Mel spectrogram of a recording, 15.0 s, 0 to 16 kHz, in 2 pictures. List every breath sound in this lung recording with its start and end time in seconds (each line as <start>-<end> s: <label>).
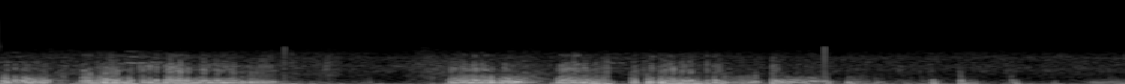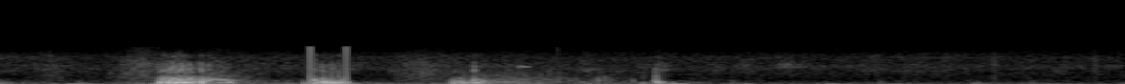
0.00-0.35 s: inhalation
0.41-1.90 s: exhalation
0.41-1.90 s: crackles
2.90-3.60 s: inhalation
3.61-6.61 s: exhalation
8.50-9.15 s: inhalation
8.87-9.15 s: wheeze
9.53-9.90 s: exhalation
